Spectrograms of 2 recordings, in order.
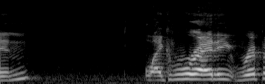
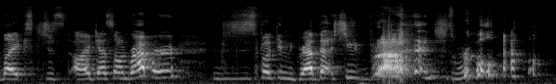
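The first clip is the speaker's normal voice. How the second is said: normal talking voice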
